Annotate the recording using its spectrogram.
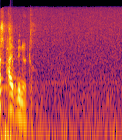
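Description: A man's speech trails off about half a second in, followed by a pause filled only by a faint steady hiss.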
